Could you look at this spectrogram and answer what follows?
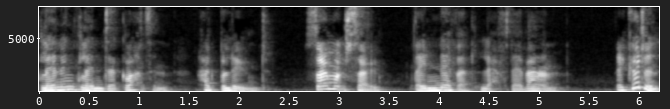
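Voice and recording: Someone reads the text aloud in a natural voice.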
